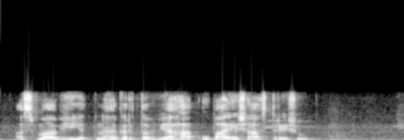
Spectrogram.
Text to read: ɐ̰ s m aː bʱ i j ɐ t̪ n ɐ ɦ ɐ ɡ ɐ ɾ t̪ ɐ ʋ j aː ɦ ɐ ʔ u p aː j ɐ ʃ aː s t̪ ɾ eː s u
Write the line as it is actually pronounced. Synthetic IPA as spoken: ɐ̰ s m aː bʱ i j ɐ t̪ n ɐ ɦ ɐ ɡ ɐ ɾ t̪ ɐ ʋ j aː ɦ ɐ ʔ u p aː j ɐ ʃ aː s t̪ ɾ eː ʃ u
